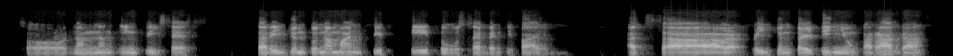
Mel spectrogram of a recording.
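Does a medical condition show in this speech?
No.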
